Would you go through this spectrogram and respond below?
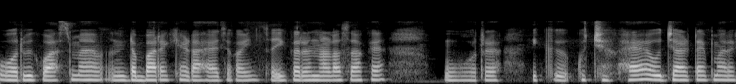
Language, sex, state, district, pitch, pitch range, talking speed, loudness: Marwari, female, Rajasthan, Nagaur, 200 Hz, 195-205 Hz, 145 wpm, -18 LUFS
